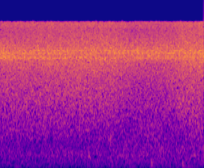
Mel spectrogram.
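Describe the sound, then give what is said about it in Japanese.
A high-volume waterfall in the middle of a city gives a constant, loud roar of rushing water, unbroken from start to finish. “すごいなこの水量。 おお、滝だ。”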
